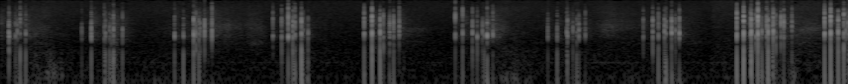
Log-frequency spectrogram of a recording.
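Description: Long nails tap and scratch the surface of a lit, hollow, translucent plastic moon lamp ball held in the hands. Quick bursts of sharp, dry clicks arrive in clusters about every second, with a soft hollow low thump beneath. A faint scratchy rustle fills the gaps between bursts.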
